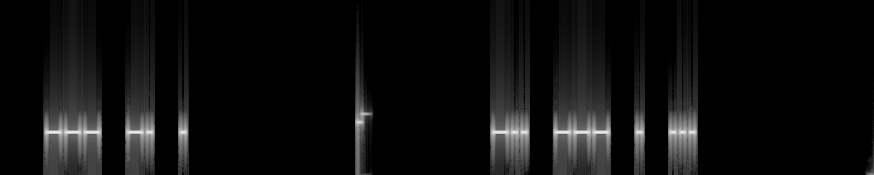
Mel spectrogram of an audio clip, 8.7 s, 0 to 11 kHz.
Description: Morse code, heard as a keyed tone, about 25 wpm, spaced as for 18 wpm, 700 Hz. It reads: ONE DOES
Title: 2x Character Spacing - Top 500 Words - 25wpm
